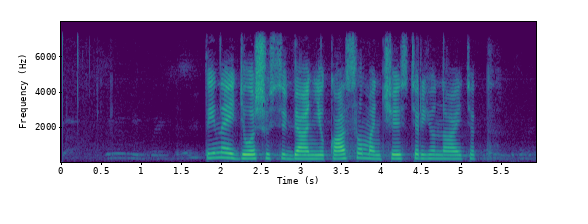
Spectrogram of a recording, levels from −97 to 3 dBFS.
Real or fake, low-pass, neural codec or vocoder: real; 7.2 kHz; none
